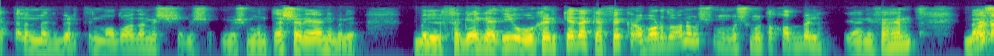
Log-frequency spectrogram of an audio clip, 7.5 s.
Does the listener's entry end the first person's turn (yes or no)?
no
